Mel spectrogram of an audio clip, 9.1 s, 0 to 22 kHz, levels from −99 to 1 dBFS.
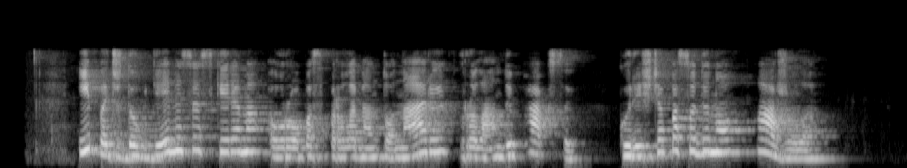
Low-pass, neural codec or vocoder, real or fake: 7.2 kHz; none; real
